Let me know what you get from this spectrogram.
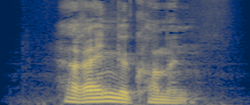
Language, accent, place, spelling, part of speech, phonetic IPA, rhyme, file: German, Germany, Berlin, hereingekommen, verb, [hɛˈʁaɪ̯nɡəˌkɔmən], -aɪ̯nɡəkɔmən, De-hereingekommen.ogg
- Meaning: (verb) past participle of hereinkommen; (adjective) arrived, received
